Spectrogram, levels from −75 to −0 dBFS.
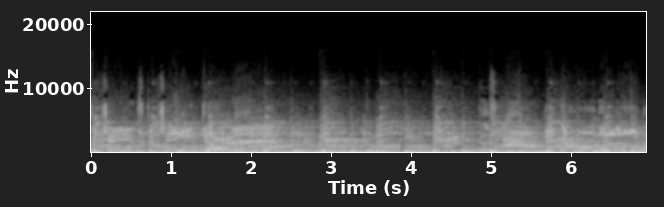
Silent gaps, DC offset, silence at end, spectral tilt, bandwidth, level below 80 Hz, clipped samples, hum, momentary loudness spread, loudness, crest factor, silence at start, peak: none; 0.5%; 0 s; -4 dB/octave; 13.5 kHz; -32 dBFS; under 0.1%; none; 4 LU; -16 LUFS; 14 dB; 0 s; -4 dBFS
